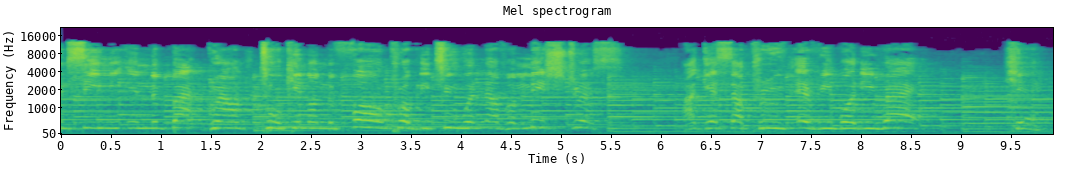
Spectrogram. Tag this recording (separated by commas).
Music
